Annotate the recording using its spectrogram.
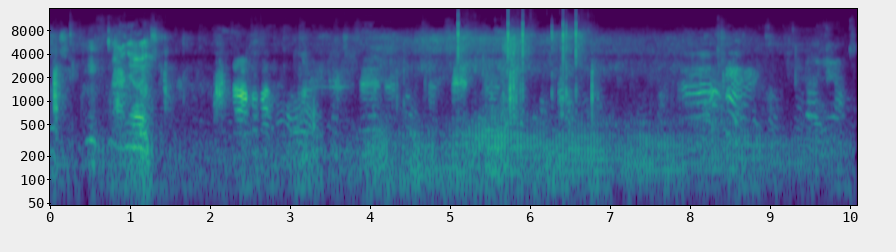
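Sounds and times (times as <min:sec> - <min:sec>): people talking: 0:00.0 - 0:06.9, 0:07.5 - 0:10.0
sharp clicks: 0:05.0 - 0:06.9.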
